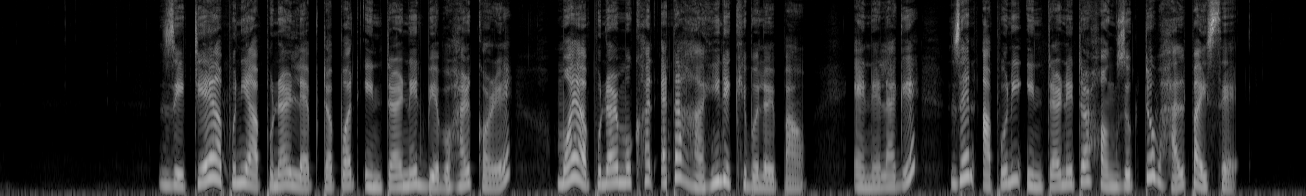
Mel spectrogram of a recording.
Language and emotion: Assamese, happy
